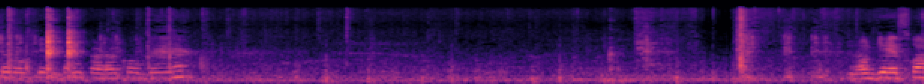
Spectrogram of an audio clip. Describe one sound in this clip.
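A metal spatula scrapes and taps against a hot griddle.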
